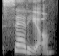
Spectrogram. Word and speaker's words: serio: Is serio pronounced serio.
